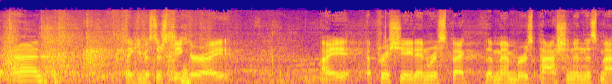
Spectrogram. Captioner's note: some Applause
